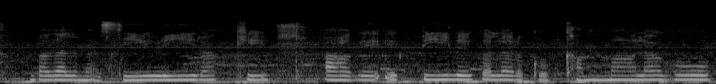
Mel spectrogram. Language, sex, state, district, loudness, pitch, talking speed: Bundeli, female, Uttar Pradesh, Hamirpur, -30 LUFS, 135 Hz, 100 wpm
